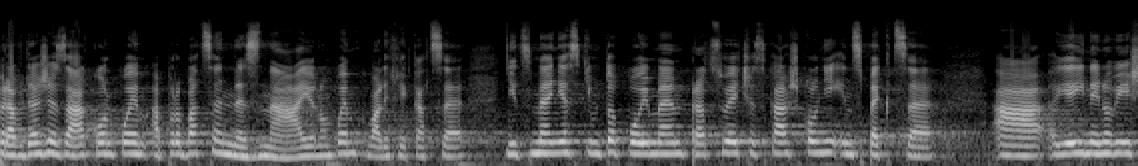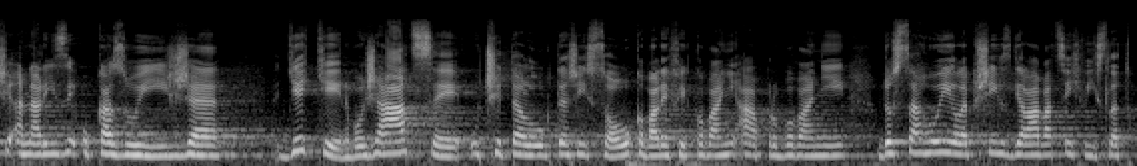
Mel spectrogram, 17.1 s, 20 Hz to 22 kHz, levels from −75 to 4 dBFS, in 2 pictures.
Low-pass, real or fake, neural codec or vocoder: 14.4 kHz; real; none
